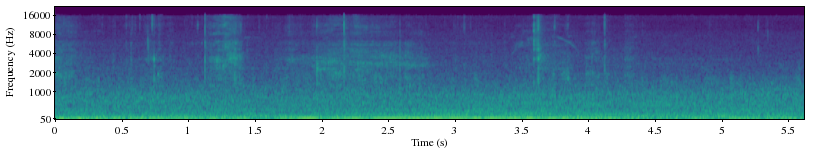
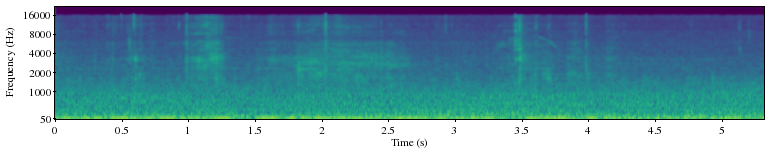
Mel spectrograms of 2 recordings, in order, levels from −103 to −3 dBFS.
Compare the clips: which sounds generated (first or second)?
second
